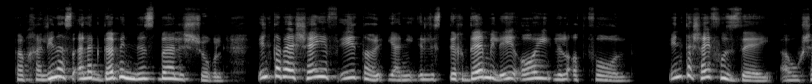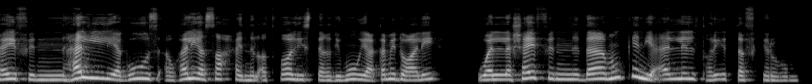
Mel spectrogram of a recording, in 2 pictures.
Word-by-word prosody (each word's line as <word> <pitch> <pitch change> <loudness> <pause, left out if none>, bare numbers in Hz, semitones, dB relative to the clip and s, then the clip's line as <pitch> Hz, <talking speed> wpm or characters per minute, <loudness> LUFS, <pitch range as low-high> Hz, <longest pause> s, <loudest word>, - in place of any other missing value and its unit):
طَب 220 -1 -4
خلّيني 230 +11 +4
أسألك 270 -2 +2
ده 260 +5 +5
بالنسبة 265 -4 +4
للشغل، 220 -9 -2 0.3
أنت 350 +4 +1
بقى 355 -3 +6
شايف 335 +3 +2
إيه 310 +3 -1
ط - - -11 0.2
يعني 210 -1 -5
الاستخدام 235 +7 +2
الAI 270 +2 +1
للأطفال، 215 -6 -6 0.4
أنت 355 +7 +1
شايفُه 320 -3 +1
إزاي، 185 - -3
أو 195 +2 -9
شايف 245 +3 -1
إن 210 -1 -2
هل 270 +9 +5
يجوز 260 -2 +1
أو 195 -4 -11
هل 245 +4 +3
يصَحّ 245 -1 -2
إن 200 -2 -4
الأطفال 195 +5 -4
يستخدموه 205 0 -5
ويعتمدوا 225 +1 -2
عليه، 225 +6 -4 0.4
والَّا 220 +1 +1
شايف 280 +6 0
إن 235 -3 -2
ده 250 +3 +3
ممكن 310 +3 +2
يقلّل 250 +3 -1
طريقة 230 +1 -8
تفكيرهم؟ 195 -2 -9
235 Hz, 145 wpm, -22 LUFS, 210-275 Hz, 0.4 s, بقى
